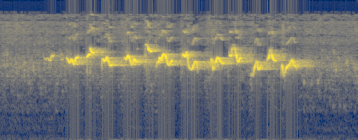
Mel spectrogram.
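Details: Ultramarine grosbeak singing a clear, fast warbling phrase of high whistled notes that rise and fall for about two and a half seconds, then stops; no other sounds.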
